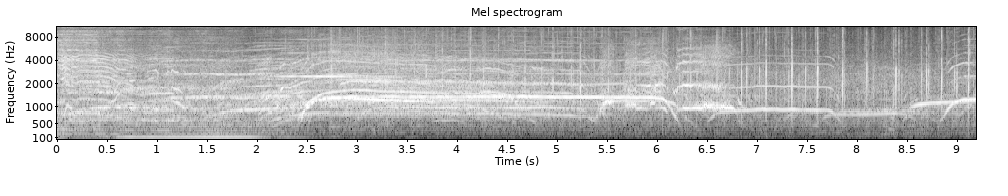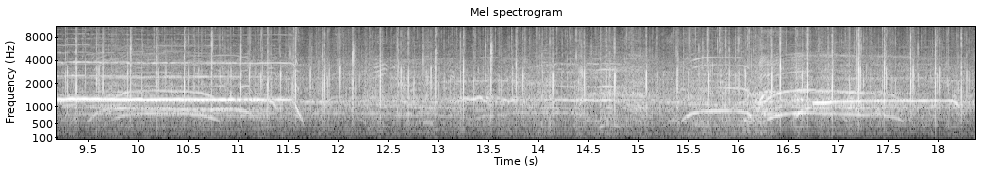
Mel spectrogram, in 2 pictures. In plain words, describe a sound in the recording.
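A young crowd cheers and screams.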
